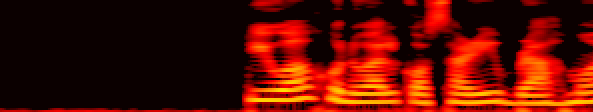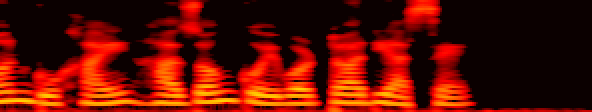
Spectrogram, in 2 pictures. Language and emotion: Assamese, neutral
